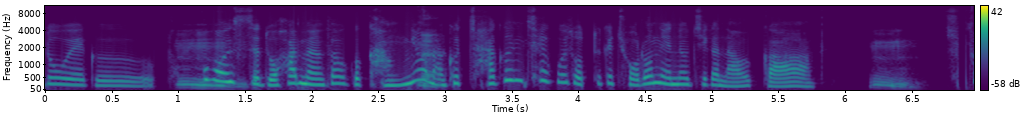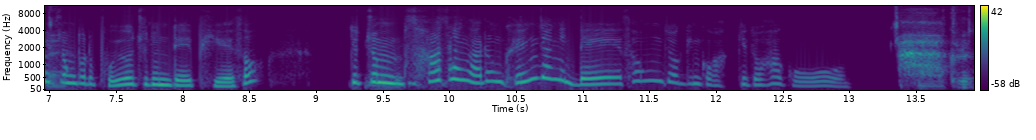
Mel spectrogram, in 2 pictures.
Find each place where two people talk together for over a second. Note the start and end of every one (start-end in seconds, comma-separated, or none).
none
